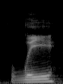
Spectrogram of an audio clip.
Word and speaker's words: Leigh: I would say Lee.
